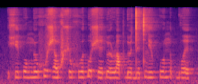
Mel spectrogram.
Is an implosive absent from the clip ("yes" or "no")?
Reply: no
